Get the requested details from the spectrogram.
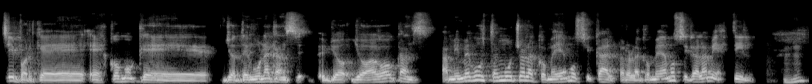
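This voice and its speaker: A man speaks at a fairly quick pace with very wide pitch swings. His loudness stays very even over a quiet background. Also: medium pitch for a man. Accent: Venezuelan. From Venezuela. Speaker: comedian. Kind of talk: casual chat.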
